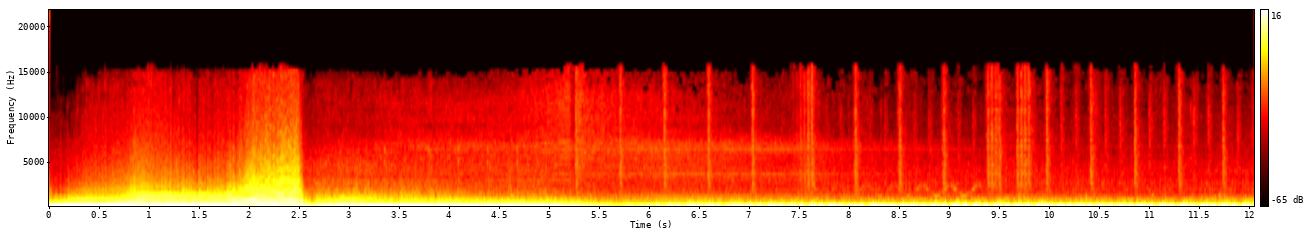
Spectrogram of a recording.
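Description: Kawasaki Z900's 948 cc inline-four accelerating hard, its pitch climbing for about two and a half seconds. The pitch then drops sharply and winds down as the bike slows. From about six seconds in it settles to a steady low idle.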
